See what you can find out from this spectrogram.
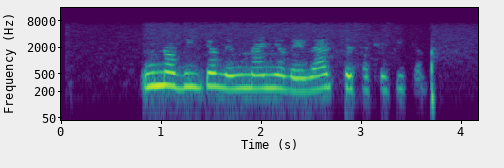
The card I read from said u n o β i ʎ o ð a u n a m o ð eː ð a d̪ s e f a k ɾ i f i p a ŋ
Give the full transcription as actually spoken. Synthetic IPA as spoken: u n o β i ʎ o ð e u n a ɲ o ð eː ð a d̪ s e s a k ɾ i f i k a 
